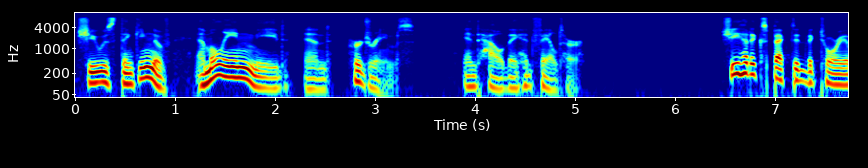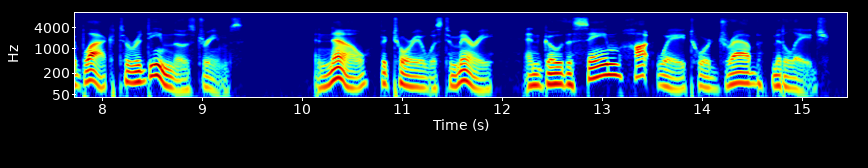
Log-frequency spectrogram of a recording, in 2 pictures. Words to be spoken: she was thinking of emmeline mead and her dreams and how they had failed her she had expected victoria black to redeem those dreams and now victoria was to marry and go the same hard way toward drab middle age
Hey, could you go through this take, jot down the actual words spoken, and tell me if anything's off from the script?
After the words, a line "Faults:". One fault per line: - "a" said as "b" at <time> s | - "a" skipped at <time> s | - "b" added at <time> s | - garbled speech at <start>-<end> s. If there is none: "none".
she was thinking of emmeline mead and her dreams and how they had failed her she had expected victoria black to redeem those dreams and now victoria was to marry and go the same hot way toward drab middle age
Faults:
- "hard" said as "hot" at 13.2 s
